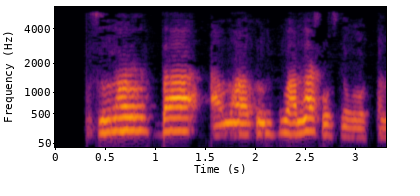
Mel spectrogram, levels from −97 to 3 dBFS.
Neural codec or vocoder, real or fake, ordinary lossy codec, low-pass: codec, 24 kHz, 1.5 kbps, HILCodec; fake; MP3, 24 kbps; 5.4 kHz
